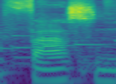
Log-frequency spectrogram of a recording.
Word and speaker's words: fasten: doubt, or debt, or the T in fasten, mortgage, or castle, or the L in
